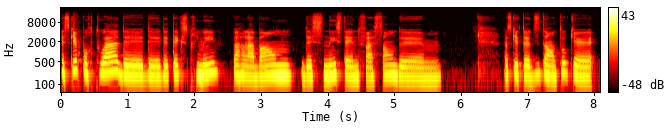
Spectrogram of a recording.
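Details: Stuttering in an adult woman who stutters.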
